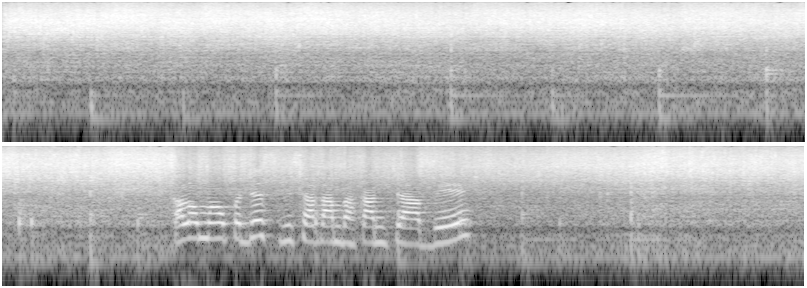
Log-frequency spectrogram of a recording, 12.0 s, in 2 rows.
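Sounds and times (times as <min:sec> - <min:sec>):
spice paste sizzling in a wok: 0:00.0 - 0:12.0
wooden spatula knocking on a pan: 0:00.5 - 0:07.3, 0:09.9 - 0:11.1.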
